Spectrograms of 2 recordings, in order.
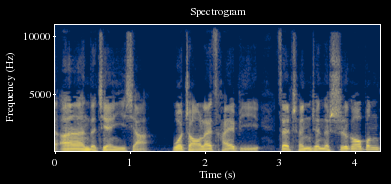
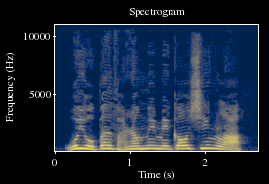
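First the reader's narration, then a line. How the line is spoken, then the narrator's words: Child shouting. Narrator (Chinese): 安安 喊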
